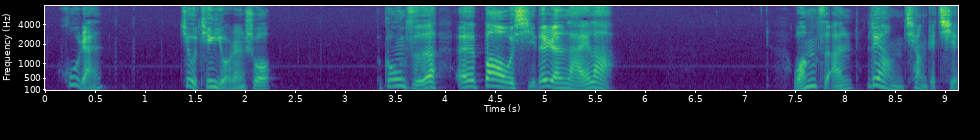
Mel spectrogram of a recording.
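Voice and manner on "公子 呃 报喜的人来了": high, loud herald calling out good news; eager servant shouting the news; excited announcement. Acted. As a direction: burst in crying the good tidings.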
